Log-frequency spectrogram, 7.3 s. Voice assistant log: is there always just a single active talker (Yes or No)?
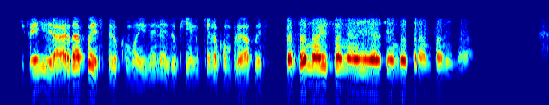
Yes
